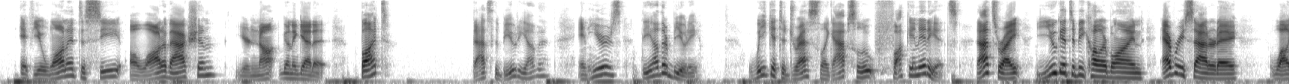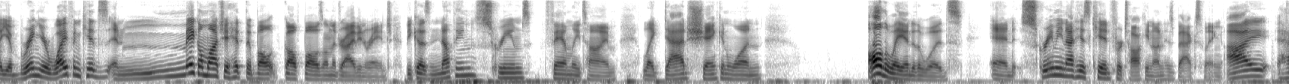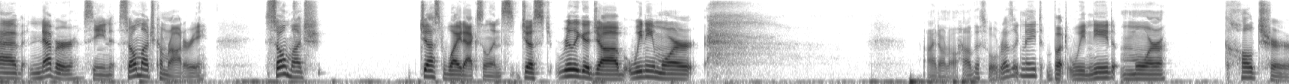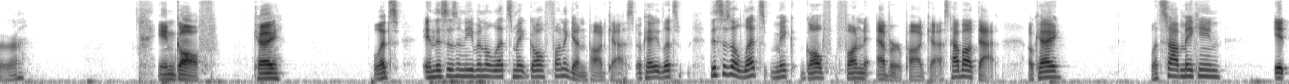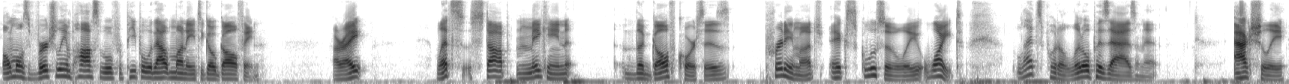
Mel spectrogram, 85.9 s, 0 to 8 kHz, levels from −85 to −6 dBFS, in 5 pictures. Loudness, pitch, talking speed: -24 LUFS, 120 Hz, 125 wpm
